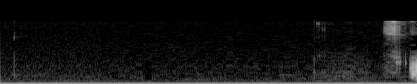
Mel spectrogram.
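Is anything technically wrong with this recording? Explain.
Yes. From 0.98 s right through to the end there's a time-stretched section. The speech abruptly slows to half speed while its pitch stays put, so it drags. That's likely software stretching the audio by repeating short slices to pad it out.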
